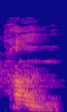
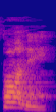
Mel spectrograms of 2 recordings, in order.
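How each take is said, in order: First: Pone with a silent final e, one syllable; wrong English-style pone. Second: Pone said in two syllables, final e sounded; correct Spanish pone. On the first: Teacher warns against the silent e, mispronounced pone. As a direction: say pone as an English word, e dropped. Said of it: "not pone". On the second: Teacher models Spanish for students, pone with final e voiced. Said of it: "This is pone, not pone". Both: Shown as a demonstration.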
